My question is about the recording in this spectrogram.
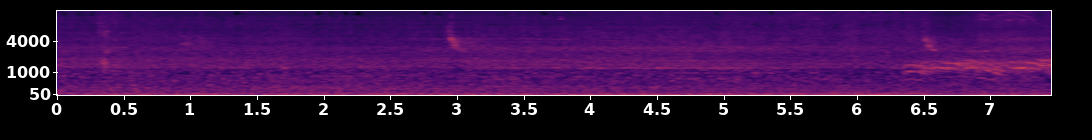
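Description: Outdoor city ambience: a steady low rumble with a few faint, short high chirps, and voices coming in near the end.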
